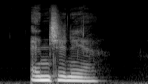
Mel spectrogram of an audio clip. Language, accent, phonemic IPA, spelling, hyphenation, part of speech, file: English, Received Pronunciation, /ˌɛn(d)ʒɪˈnɪə/, engineer, en‧gin‧eer, noun / verb, En-uk-engineer.ogg
- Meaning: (noun) 1. A soldier engaged in designing or constructing military works for attack or defence, or other engineering works 2. A soldier in charge of operating a weapon; an artilleryman, a gunner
